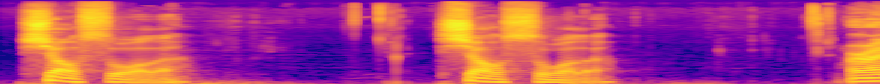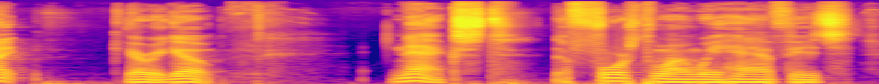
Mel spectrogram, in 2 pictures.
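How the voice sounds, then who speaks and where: A young man whose first language is Mandarin Chinese gives a relaxed, casual language lesson. He repeats each example phrase twice and chuckles lightly now and then. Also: low voice. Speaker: language teacher.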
